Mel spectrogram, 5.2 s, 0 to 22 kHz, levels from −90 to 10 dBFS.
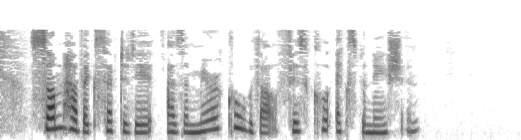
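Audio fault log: Throughout, AAC compression: the speech is dull and smeared, with a fizzy, warbling edge on sibilants and nothing above 9 kHz. This likely comes from an AAC-LC encoder starved of bits, which fits a rate around 32 kbps, dropping the top band and coarsening quantisation.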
